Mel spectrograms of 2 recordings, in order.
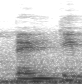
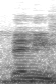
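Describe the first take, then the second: First: The word is said in full with the t. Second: The t is dropped, sounding like plenny. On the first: The speaker calls it wrong. "प्लेंटी पूरा नहीं बोलेंगे" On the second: The speaker calls it right. "प्लेनी बोलेंगे"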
